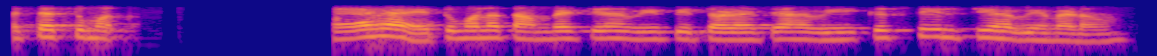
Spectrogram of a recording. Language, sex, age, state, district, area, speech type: Marathi, female, 60+, Maharashtra, Nashik, urban, conversation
